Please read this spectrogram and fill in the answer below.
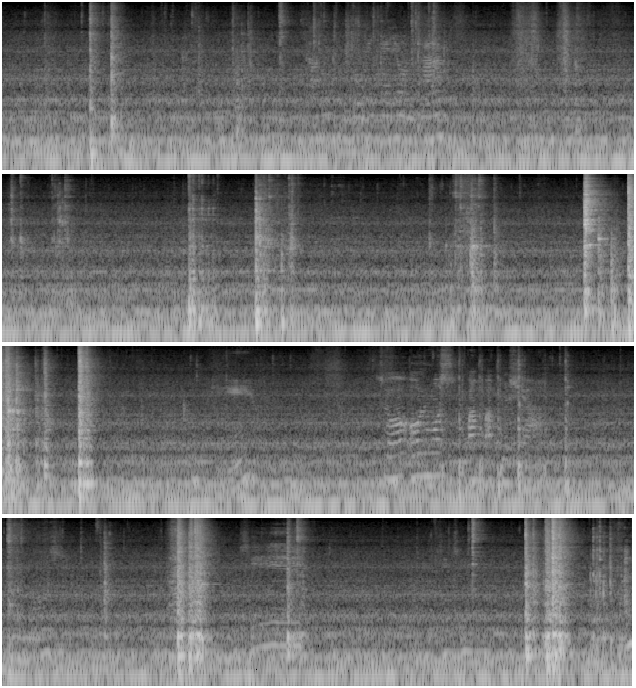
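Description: Metal pots and pans clinking and clanking on a gas stovetop, in scattered knocks, with the loudest clanks about fifteen to seventeen seconds in and again around twenty-six seconds, over a steady low hum.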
